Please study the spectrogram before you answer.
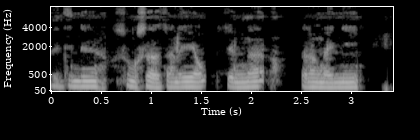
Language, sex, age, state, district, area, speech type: Bodo, male, 45-60, Assam, Kokrajhar, rural, spontaneous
